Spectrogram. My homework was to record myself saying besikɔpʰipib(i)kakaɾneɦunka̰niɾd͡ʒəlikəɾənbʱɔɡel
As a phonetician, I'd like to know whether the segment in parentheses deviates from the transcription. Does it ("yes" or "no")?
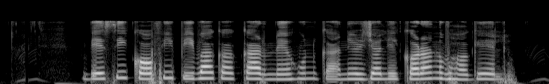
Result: yes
